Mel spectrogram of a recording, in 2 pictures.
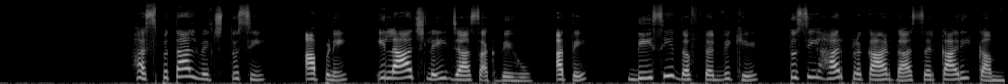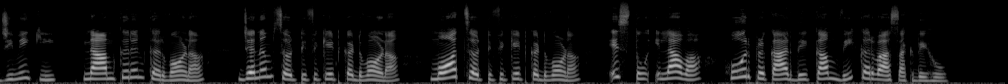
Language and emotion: Punjabi, neutral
